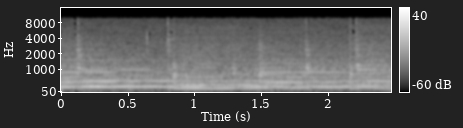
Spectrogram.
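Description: Acoustic guitar played in a steady pattern of single plucked notes, about three or four a second, each note ringing on after its attack.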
